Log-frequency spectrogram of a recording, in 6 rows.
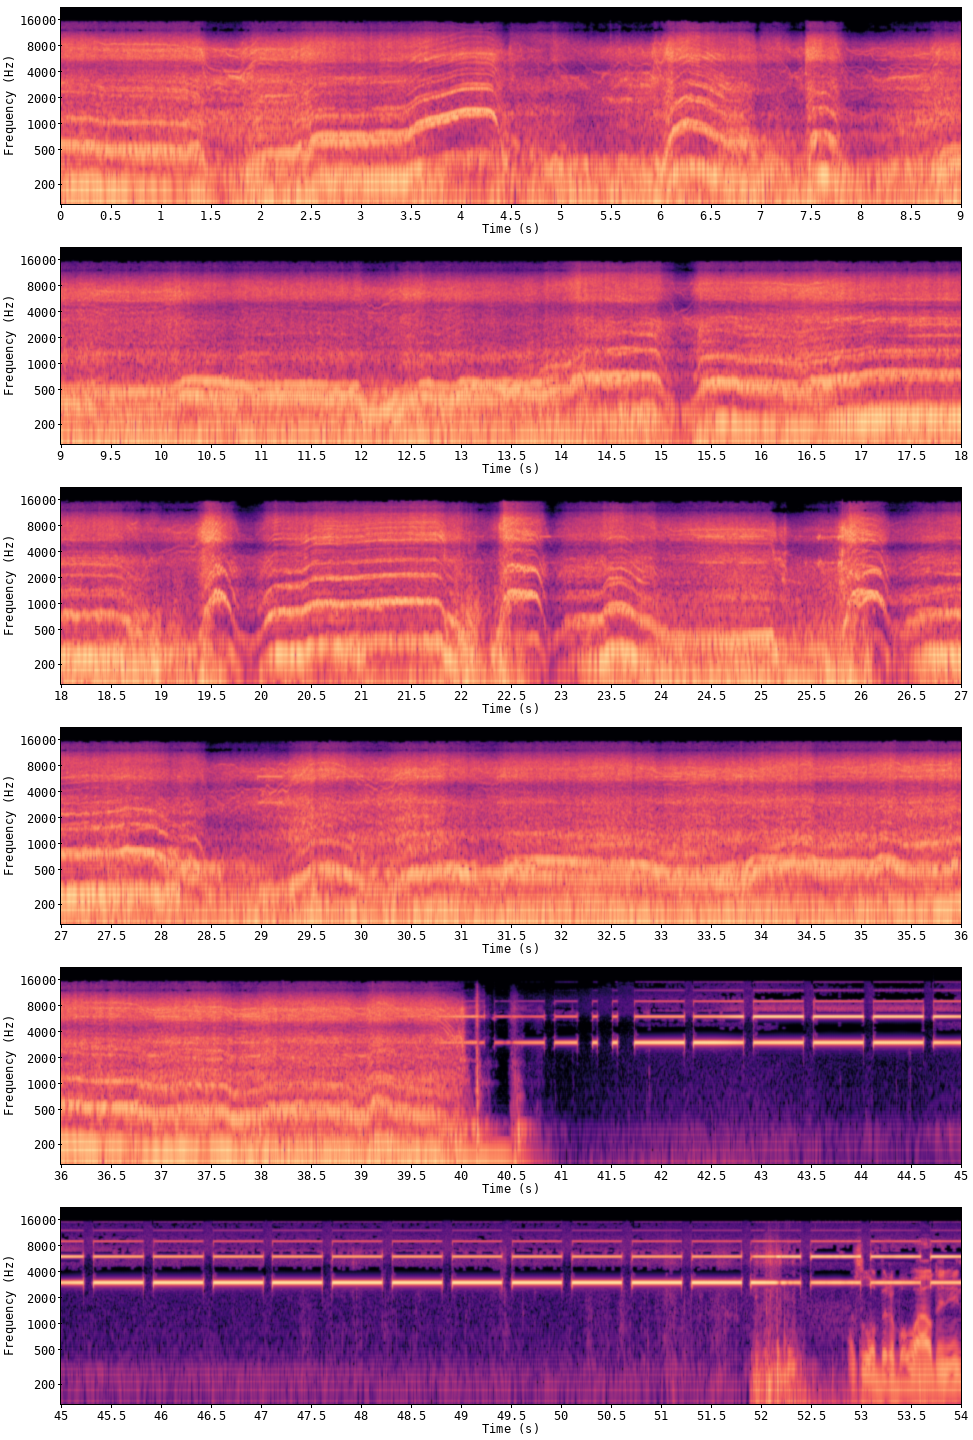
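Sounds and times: quadcopter motors whining: 0.0s - 41.4s
high-pitched buzzer beeps: 40.0s - 54.0s.

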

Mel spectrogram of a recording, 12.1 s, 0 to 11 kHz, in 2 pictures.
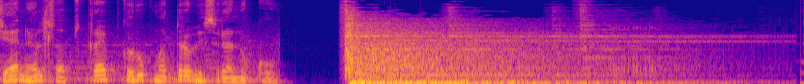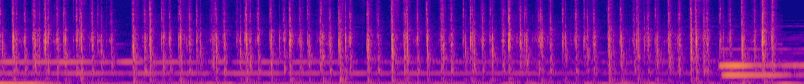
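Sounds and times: rapid keyboard typing clicks: 6.0s - 12.0s.

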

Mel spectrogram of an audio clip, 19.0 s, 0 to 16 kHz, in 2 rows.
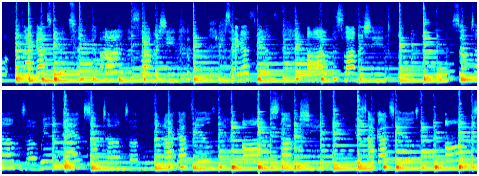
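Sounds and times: ukulele strumming chords: 0.0s - 19.0s.

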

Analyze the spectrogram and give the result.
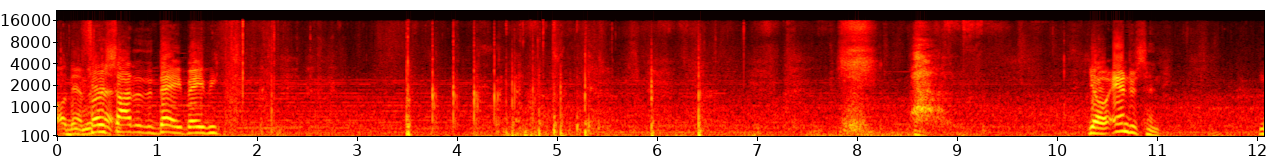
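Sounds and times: faint background music: 0.0s - 12.0s
basketball bouncing: 3.5s - 6.6s.

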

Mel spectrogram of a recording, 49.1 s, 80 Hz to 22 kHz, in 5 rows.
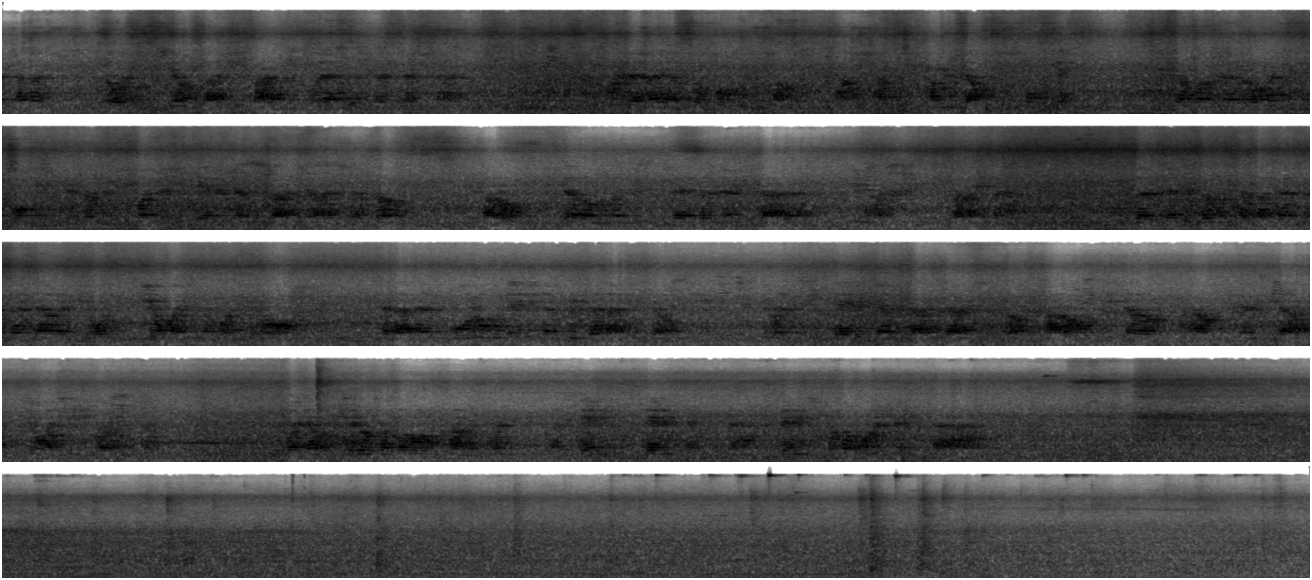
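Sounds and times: voices talking: 0.0s - 17.6s, 18.2s - 37.9s.

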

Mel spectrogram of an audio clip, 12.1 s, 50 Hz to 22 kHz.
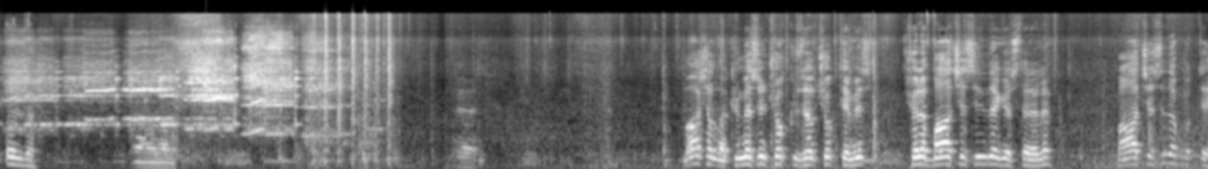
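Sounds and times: rooster crowing: 0.0s - 3.9s.

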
